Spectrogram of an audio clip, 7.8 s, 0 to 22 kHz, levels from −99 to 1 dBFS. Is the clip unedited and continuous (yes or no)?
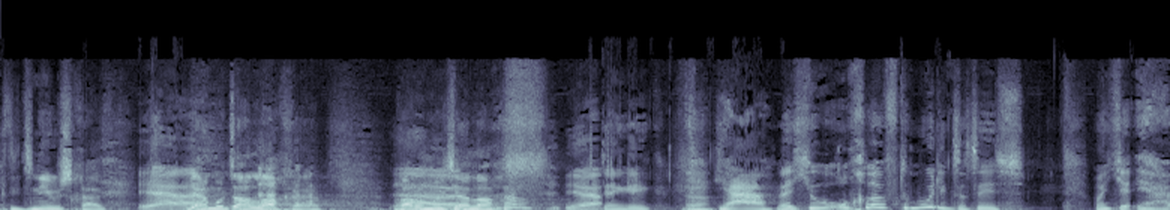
no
